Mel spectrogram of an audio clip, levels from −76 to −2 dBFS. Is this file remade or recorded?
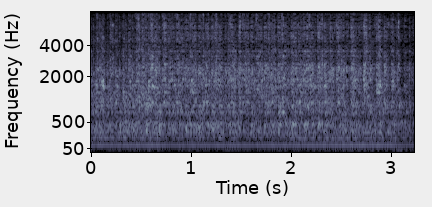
recorded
